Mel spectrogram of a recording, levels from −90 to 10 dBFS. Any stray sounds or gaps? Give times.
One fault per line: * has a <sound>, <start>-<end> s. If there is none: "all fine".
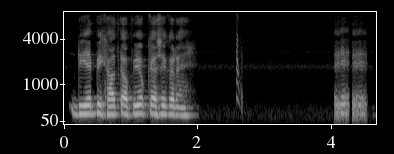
* has a chirp, 2.6-2.7 s
* has a laugh, 4.0-4.5 s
